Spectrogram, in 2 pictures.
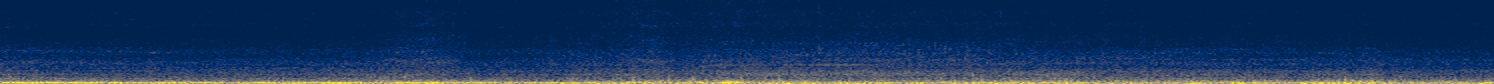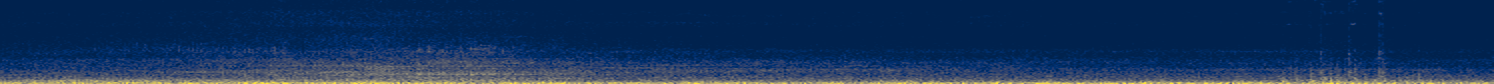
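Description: Motorcycle engine running while riding in traffic, a steady low engine hum under road and wind noise; the hum settles lower about ten seconds in.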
